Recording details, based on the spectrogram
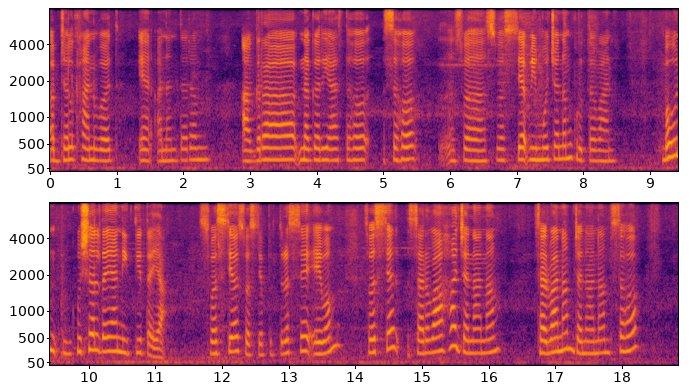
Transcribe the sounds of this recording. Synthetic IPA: ɐb̚d͡ʒɐlkʰaːnʋɐd̪ | ɐnɐnt̪ɐɾɐm | aːɡɾaːnɐɡɐɾjaːt̪ɐɦɐ̆ | sɐɦɐ̆ | ssʋɐsjɐʋimoːt͡ʃɐnɐmkɾut̪ɐʋaːn | bɐɦukuʃɐld̪ɐjaːnit̪it̪ɐja̰ːsʋɐsjɐsʋɐsjɐput̪ɾɐsjeʔeːʋɐm | sʋɐsjɐsɐɾʋaːɦɐd͡ʒɐnaːnaːm | sɐɾʋaːnaːmd͡ʒɐnaːnaːmsɐɦɐ̆

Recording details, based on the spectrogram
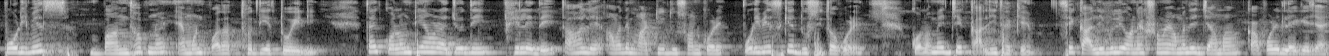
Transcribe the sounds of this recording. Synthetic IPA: poɾibeʃband̪ʱobnɔeʔɛ̰monpɔ̰d̪aɾt̪ʰːod̪iet̪ojɽḭ | t̪ajkɔlomʈiamɾad͡ʑod̪ifʰeled̪ejt̪aɦoleʔa̰mad̪eɾmaʈiɾd̪uʃonkoɾepoɾibeʃked̪uʃit̪oko̰ɾḛkɔlo̰meɾd͡ʑeka̰lit̪ʰakḛʃeka̰liɡuliɔnekʃɔmɔeamad̪eɾd͡ʑamaka̰poɾeleɡed͡ʑae

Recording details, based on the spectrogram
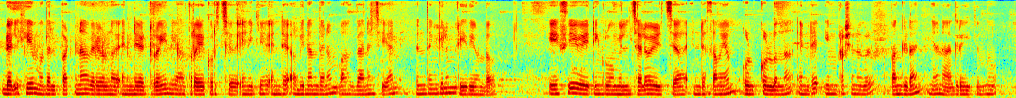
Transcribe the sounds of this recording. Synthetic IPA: ɖe̞lhimuðɐlpɐʈɐnaʋɐɾejuɭːɐʔe̞nde̞ʈrejnjaːt̪rɐje̞kːurit͡ɕːɨe̞̰nikʲːɨe̞̰nde̞̰ʔɐ̰bʱinɐnd̪ʱɐnɐmʋaːɡd̪aːnɐmt͡ɕe̞jːaːne̞nd̪e̞ŋɡilumɾiːðijuɳɖo̞̰ː | e̞ːsiʋejtːiŋɡruːmilt͡ɕelɐʋɐɻit͡ɕːɐe̞nde̞sɐmɐjɐmuɭkːo̞ɭːunːɐʔe̞nde̞ʔimprɐʂɐnuɣɐɭ | pɐŋɡiɽaːnɲaːnaːɡɾɐhikʲːunːu

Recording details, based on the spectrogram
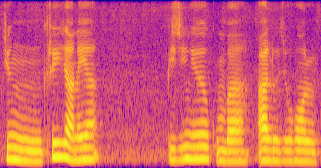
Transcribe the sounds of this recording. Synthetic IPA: d͡ʒɯŋkʰɾizanaja | b̥id͡ʒiɲɯkʰumbaːlud͡ʒuɦɔl

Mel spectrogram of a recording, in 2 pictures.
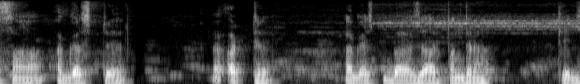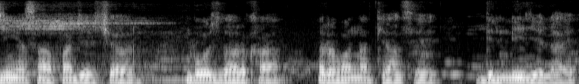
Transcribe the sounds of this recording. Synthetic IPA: sãɐɡəsʈ | ɐʈʰ | ɐɡəsʈɓəɦəzaːɾpɐ̃nd̪ɾə̃t̪ed͡ʑĩːə̃sãpɐ̃ɦɪ̃ɲd͡ʑeʃɐɦəɾbʱoːzd̪aːɾkʰãː | ɾɐʋaːnat̪ʰijaːseːd̪ɪlːid͡ʑeːlaːɪ

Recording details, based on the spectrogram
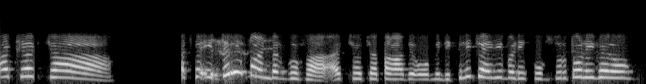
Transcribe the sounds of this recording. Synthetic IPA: ətːʃʰaːətːʃʰaː | ətːʃʰaːɪt̪ːɾeːpãːɳɖək̚ɡʊfʰaːə̰tːʃʰaːtːʃʰaːt̪ããːd̪eoːmẽːd̪ɪkʰniːt͡ʃaːiːd̪iːbəɽiːkʰuːbsuːɾət̪ɦoːɽ̃iːkəɾoː

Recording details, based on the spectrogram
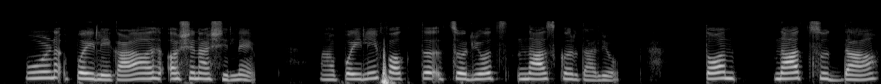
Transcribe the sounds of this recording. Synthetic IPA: pəːɳpəjlekaɭãəɕenaɕilːɛ̃ | pəjlĩfəkt̪t͡soljot͡snaskəɾt̪aljɔ | t̪ɔ | nat̪sud̪ʱːa

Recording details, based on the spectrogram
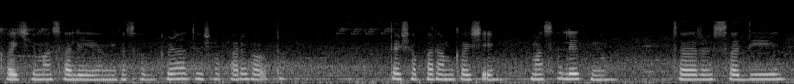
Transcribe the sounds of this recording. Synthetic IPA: kʰəjt͡ɕemasaleanikasəɡɭat̪aɕapaɾakawt̪a | t̪aɕapaɾamkəjɕe | masalet̪nu | t̪əɾsəd̪iː

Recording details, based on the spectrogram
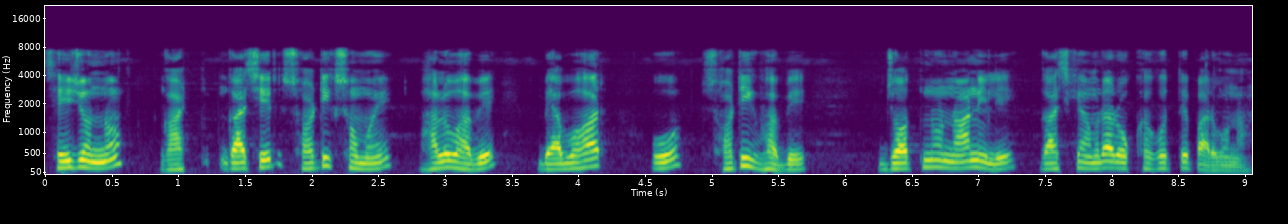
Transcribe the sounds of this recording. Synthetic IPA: ʃejd͡ʑonːo | ɡat͡ɕeɾʃɔʈikʃɔmɔe | bʱalobʱabe | bɛboɦaɾ | oʃɔʈʰik̚bʱabe | d͡ʑɔt̪nonanileɡat͡ɕkeamɾaɾokʰːakoɾt̪epaɾbona

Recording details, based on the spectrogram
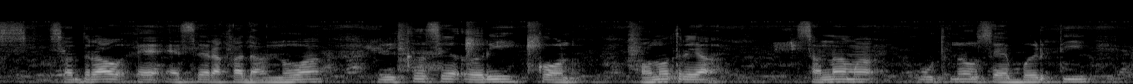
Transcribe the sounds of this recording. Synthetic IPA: səd̪ɾawɛːsɛɾakʰad̪anɔwa | ɾikʰəsɛʔəɾikɔn | hɔnɔt̪ɾɛja | sanamã | ut̪ʰnəwsɛbəɽt̪i

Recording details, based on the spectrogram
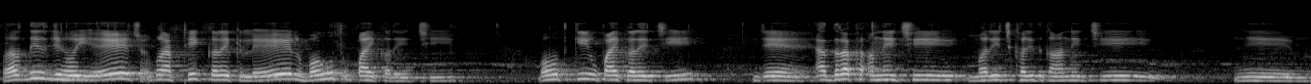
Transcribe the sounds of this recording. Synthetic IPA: səɾd̪isd͡ʒeɦojət͡ʃʰo̰kɾaʈʰikːəɾɛkelelbəɦut̪upajkəɾɛt͡ʃʰi | bəɦut̪kiupajkəɾɛt͡ʃʰi | d͡ʒeɛd̪ɾəkʰənit͡ʃʰiməɾid͡ʒkʰəɾid̪kanit͡ʃʰi | d͡ʒe

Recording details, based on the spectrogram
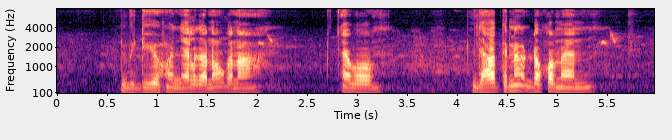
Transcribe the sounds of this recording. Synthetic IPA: bʱiɖijohɔ̃ɲɛlɡanɔʔkana | ɛbɔŋ | d͡ʒat̪inəʔɖɔkɔmɛn

